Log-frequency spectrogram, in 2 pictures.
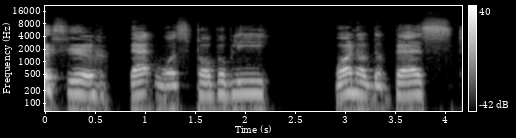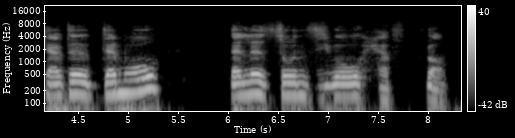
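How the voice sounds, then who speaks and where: A man's voice: fairly high pitch, slow pace, poor audio. A young man giving casual, emphatic and slangy reaction commentary as a video host. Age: young adult. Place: small room at home.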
